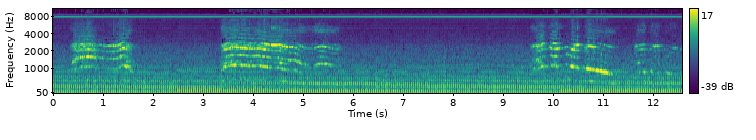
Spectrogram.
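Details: Three-year-old boy with 7 months of breathing difficulty who can't sleep at night: three harsh, high-pitched musical breath sounds separated by quiet gaps, consistent with stridor.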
